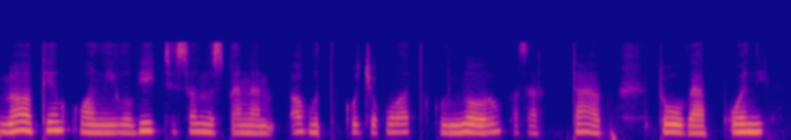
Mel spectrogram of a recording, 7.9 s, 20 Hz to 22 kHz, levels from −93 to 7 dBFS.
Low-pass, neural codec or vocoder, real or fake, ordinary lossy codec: 7.2 kHz; codec, 16 kHz, 0.5 kbps, X-Codec, HuBERT features, trained on balanced general audio; fake; none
